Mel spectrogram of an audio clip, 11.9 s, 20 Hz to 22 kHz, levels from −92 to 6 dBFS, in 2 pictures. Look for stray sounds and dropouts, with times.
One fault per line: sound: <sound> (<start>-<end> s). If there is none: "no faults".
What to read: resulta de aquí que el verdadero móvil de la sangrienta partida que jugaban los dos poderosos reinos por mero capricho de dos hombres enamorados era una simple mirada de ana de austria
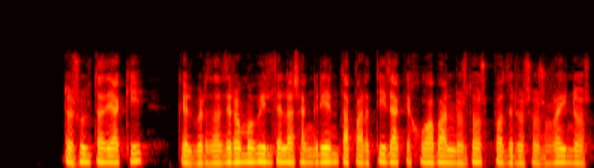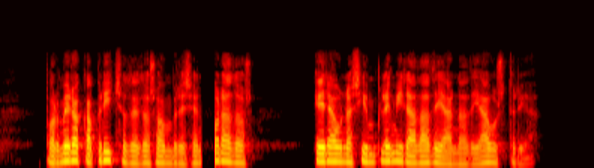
sound: dropout (7.9-8.1 s)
